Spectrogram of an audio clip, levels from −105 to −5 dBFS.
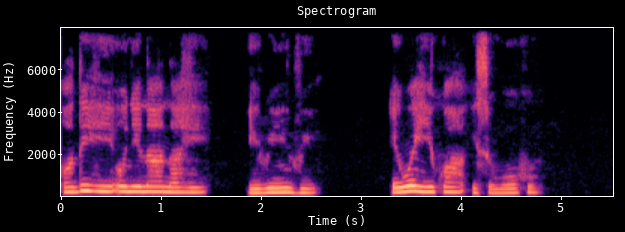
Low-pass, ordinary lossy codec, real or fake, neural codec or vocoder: none; none; real; none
